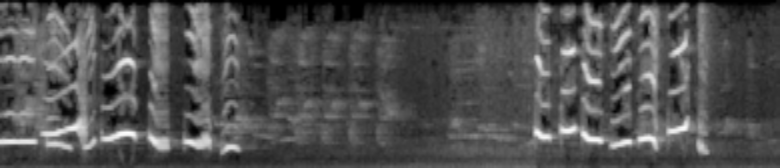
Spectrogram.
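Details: Oriental magpie-robin song used as a lure to get reluctant birds singing: two bursts of loud, clear whistled notes, some rising and some falling, about six per burst, separated by a quiet gap with faint low rumble.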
